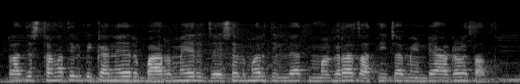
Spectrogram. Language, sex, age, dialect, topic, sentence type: Marathi, male, 46-50, Standard Marathi, agriculture, statement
